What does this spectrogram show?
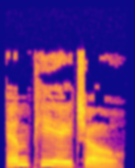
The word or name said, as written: mpho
